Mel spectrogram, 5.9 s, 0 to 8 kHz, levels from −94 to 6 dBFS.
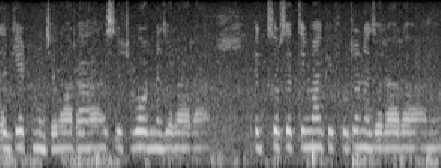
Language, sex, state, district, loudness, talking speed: Hindi, female, Bihar, West Champaran, -18 LUFS, 215 wpm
